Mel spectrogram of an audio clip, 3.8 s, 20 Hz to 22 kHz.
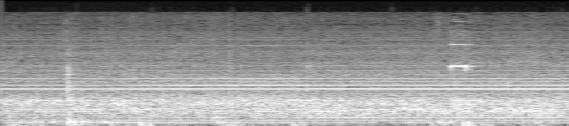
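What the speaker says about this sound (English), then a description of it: "You can hear the fan swaging away there." A Hartke Model 2000 200-watt bass amplifier's cooling fan runs with a steady faint whirring hum and tonal whine, with a couple of small clicks and a brief chirp over it.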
